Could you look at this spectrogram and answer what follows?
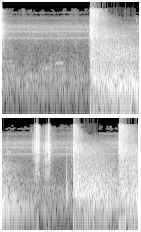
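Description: Pump-action Mossberg shotgun fired in an indoor range: a very loud shot about two seconds in with a long echoing tail, two quick sharp clacks of the pump being racked, then a second shot about four seconds in and another loud bang near the end.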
